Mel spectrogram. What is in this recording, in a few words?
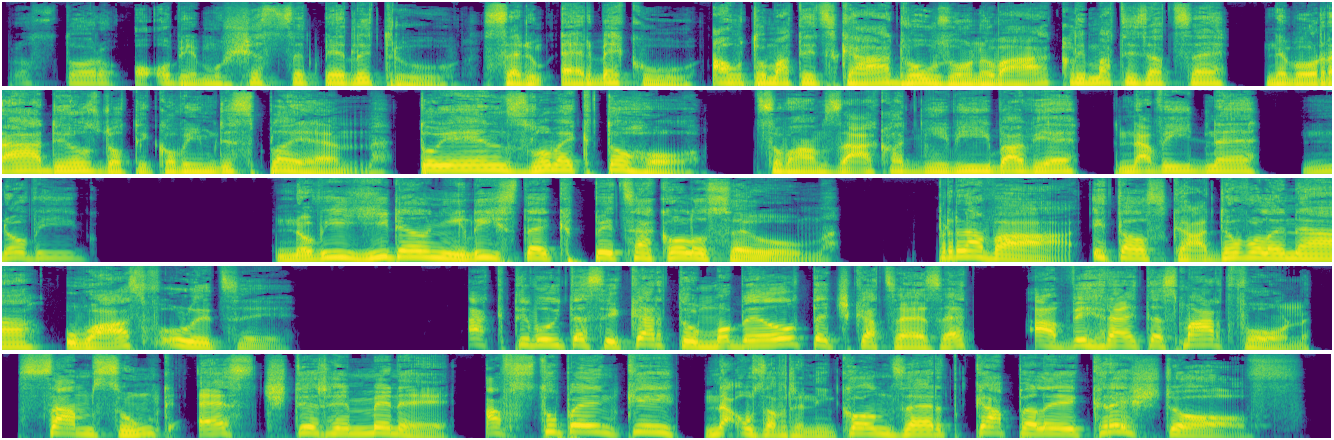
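Czech, Commercial; GoLocalise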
